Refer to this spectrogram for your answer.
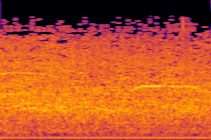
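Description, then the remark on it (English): A crowd applauds steadily after a tiny bird, a sparrow or similar, that sat on Bernie Sanders' podium flies off: a dense, loud wash of many hands clapping with a faint murmur of voices mixed in, holding even for about three seconds. “And then he flies off, so everybody gives him another round of applause.”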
